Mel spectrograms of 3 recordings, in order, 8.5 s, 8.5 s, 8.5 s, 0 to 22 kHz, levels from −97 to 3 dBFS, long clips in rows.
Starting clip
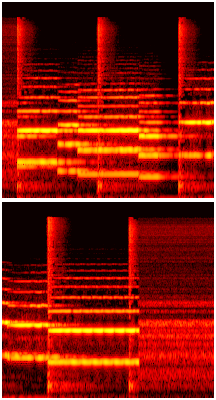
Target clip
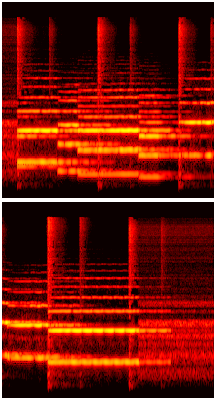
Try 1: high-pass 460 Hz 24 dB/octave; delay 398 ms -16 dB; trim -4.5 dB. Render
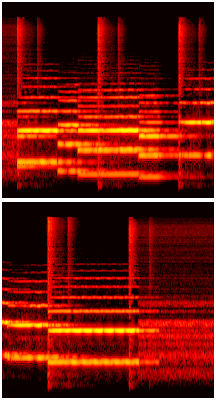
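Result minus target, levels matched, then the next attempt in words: echo 239 ms early
high-pass 460 Hz 24 dB/octave; delay 637 ms -16 dB; trim -4.5 dB

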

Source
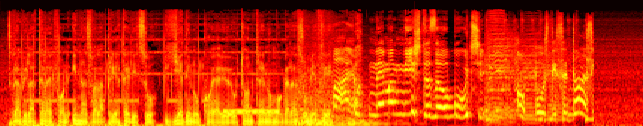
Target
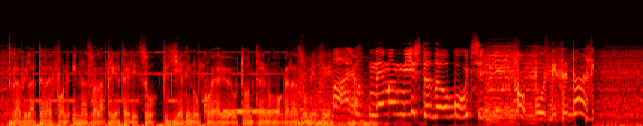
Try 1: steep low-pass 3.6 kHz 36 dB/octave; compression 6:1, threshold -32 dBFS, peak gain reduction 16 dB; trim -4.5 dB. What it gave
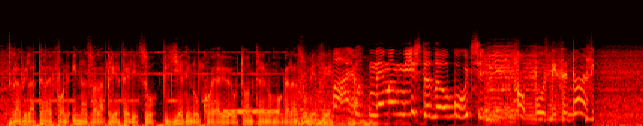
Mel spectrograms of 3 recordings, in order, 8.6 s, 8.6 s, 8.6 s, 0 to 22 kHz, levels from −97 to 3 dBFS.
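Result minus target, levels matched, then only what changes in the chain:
250 Hz band +3.0 dB
add after compression: peaking EQ 200 Hz -11 dB 0.57 oct

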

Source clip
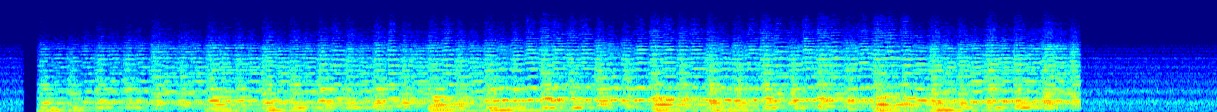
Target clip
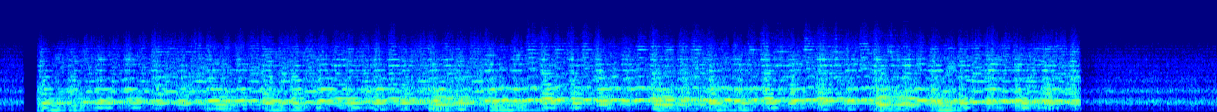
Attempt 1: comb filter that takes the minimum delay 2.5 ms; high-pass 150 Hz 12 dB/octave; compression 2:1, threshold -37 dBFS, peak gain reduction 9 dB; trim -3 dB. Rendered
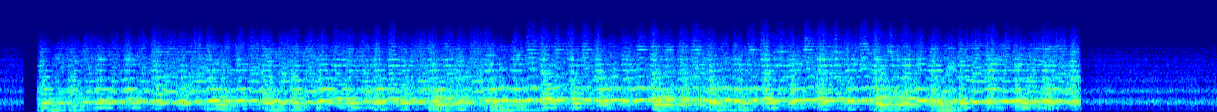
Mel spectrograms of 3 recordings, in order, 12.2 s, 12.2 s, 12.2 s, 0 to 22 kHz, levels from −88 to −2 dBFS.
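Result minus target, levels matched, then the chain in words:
compression: peak gain reduction -3 dB
comb filter that takes the minimum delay 2.5 ms; high-pass 150 Hz 12 dB/octave; compression 2:1, threshold -43.5 dBFS, peak gain reduction 12.5 dB; trim -3 dB

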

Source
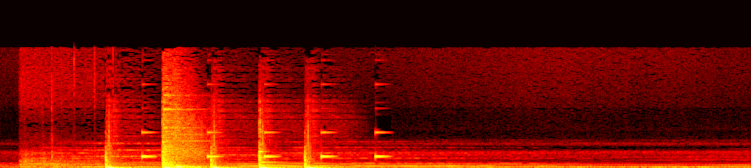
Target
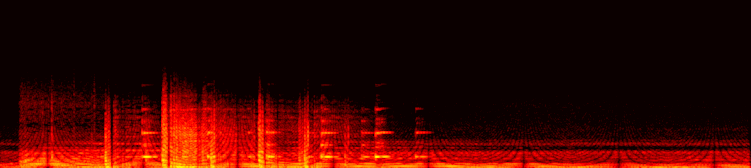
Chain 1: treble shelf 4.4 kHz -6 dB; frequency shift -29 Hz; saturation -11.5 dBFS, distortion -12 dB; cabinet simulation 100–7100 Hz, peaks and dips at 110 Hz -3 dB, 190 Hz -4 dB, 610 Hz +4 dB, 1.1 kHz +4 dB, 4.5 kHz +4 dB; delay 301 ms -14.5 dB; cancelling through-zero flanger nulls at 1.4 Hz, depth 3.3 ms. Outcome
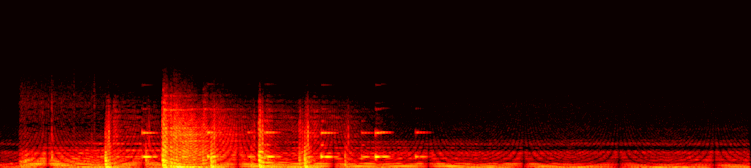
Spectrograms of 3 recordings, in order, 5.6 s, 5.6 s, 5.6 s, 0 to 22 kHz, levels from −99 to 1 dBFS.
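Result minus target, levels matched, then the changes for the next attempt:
saturation: distortion -8 dB
change: saturation -22 dBFS, distortion -4 dB

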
